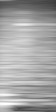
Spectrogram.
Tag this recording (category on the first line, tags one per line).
Music > Solo percussion
beat
brass
crack
drums
ludwig
oneshot
perc
percussion
realdrums
reverb
rimshot
rimshots
roll
sfx
snaredrum
snareroll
